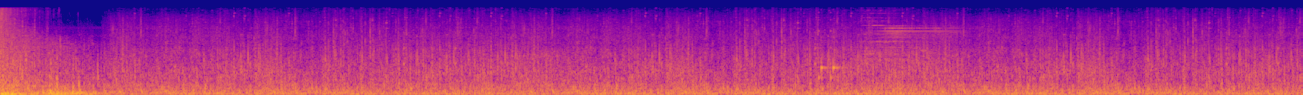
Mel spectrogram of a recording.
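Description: A fiery rumble roars steadily as a burrowing creature races along.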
